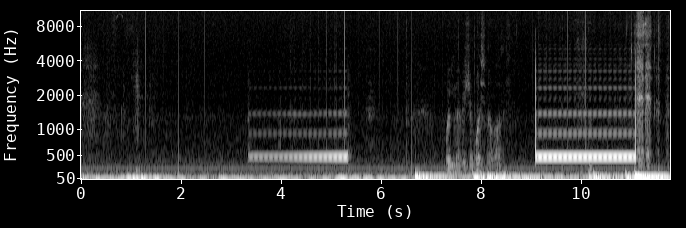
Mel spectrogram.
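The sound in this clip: A phone rings out on an outgoing call: two long ringback tones, each lasting about two seconds, separated by a pause, while people talk quietly in between.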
